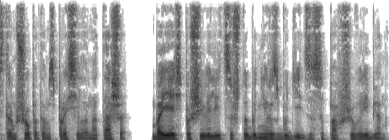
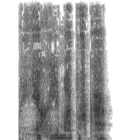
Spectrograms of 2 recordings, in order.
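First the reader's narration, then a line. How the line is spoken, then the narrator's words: Whisper. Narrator (Russian): прошептала няня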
